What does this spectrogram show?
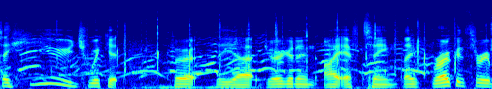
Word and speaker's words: Djurgården: That's called Djurgården, and that's how the tourist guide pronounced it. And she was Swedish, so I'll run with that.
